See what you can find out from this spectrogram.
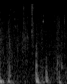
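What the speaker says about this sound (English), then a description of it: "Slow down the horse." Horse hooves clip-clop in a steady walking rhythm in the medieval game Kingdom Come: Deliverance II, fairly quiet against a dense ambient background with no talk.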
